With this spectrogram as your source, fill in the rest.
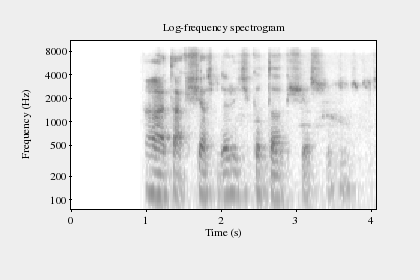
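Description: A man lectures calmly through a microphone in an online call.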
